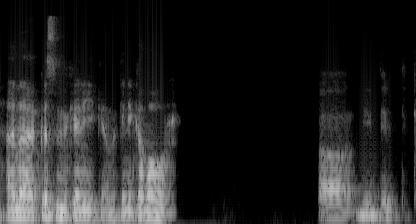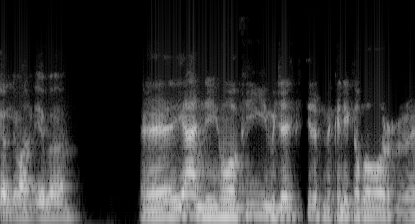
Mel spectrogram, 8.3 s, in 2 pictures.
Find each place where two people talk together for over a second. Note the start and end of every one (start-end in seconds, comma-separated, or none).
none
